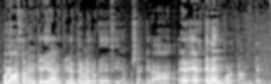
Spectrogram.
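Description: A young man, co-hosting a casual podcast, telling stories quickly and laughing often. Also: fairly low pitch, huge pitch swings, creaky, sharp tone. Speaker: podcast co-host. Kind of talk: casual chat.

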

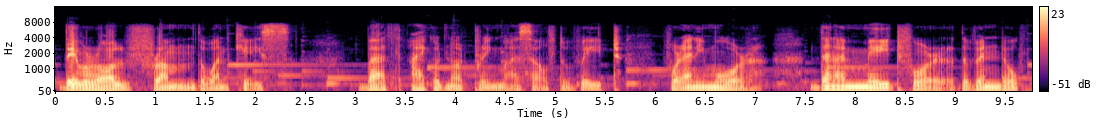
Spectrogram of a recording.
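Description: A man reading a period story aloud in a slow, halting way, often repeating words. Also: lowish voice, steady tone, vocal fry, mellow, lo-fi sound, faint music behind. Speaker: narrator.

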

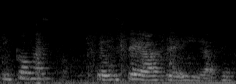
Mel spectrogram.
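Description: A woman's voice: mid-range voice, a little slow. Woman in the audience, far from the mic, noisy echoey room. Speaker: audience member.

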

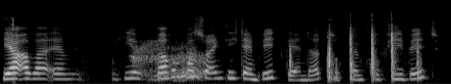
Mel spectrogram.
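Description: A woman's voice: high-pitched, moderate pace, heavy background noise. A woman co-hosting a casual podcast chat, teasing and mocking her partner in a dry way. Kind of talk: casual chat while opening in-game rewards.

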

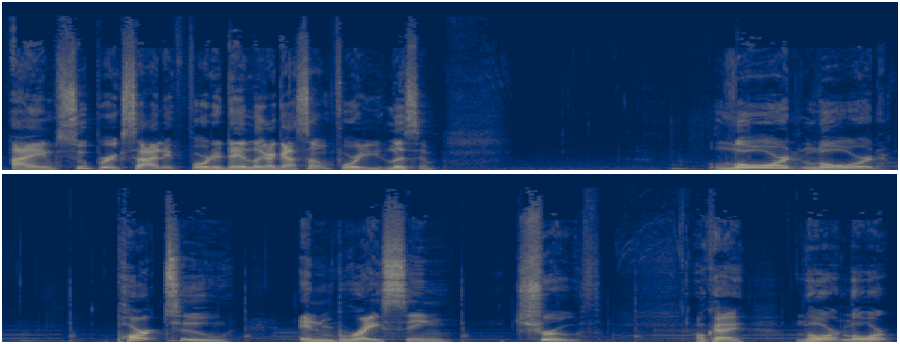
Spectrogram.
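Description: High, bright-voiced preachy podcast host man. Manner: hype, sing-song intro then preachy, emphatic delivery. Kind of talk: energetic faith podcast monologue. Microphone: podcast microphone.

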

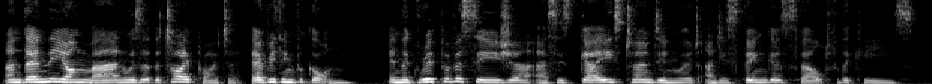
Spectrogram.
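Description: A woman reading a short story aloud in a measured, expressive narration. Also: medium pitch.

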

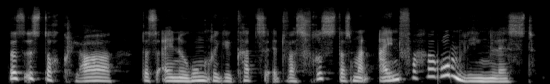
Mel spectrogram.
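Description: Woman playing an old carpenter, calm gruff scolding, slightly lowered voice, storybook. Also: measured pace, no room sound, clean studio sound, full character voice. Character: patient grumbling old master carpenter.

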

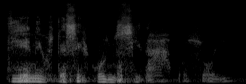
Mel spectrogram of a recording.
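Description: A man from Guatemala with a Guatemalan Spanish accent, preaching a fervent sermon in a church. He swings from shouted calls to hushed whispers and keeps addressing his listeners as brother. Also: mid-range voice, steady tone, a little slow, gravelly, slightly rough. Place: church hall. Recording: long reverb of a large hall.

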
